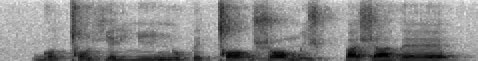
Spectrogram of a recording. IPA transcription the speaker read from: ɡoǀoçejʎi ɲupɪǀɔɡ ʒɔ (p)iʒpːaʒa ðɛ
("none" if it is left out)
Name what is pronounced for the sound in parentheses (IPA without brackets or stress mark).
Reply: m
